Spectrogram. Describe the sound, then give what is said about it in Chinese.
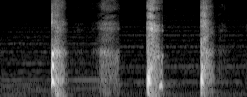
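Three strained, harsh coughs with a weaker, breathy cough between the first two, from someone clutching their chest and coughing with difficulty, spaced unevenly as if forced out through pain, with no talking. “惨笑着，捂着胸口艰难的咳嗽起来”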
